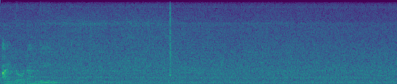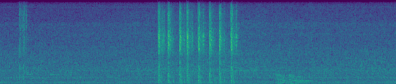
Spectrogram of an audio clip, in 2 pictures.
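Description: A young woman speaks quietly close to a microphone.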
